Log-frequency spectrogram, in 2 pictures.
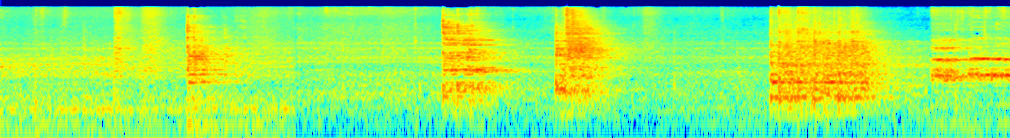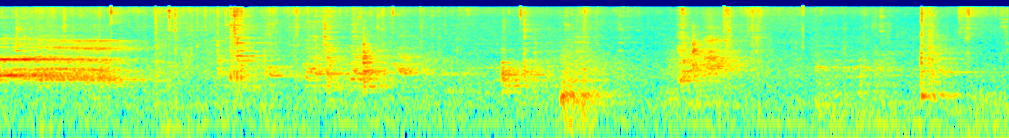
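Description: Clatter of metal pots and utensils, a few sharp knocks that ring briefly, with a rooster crowing about halfway through.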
